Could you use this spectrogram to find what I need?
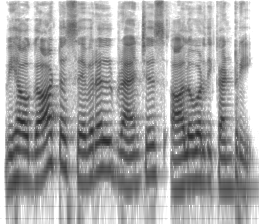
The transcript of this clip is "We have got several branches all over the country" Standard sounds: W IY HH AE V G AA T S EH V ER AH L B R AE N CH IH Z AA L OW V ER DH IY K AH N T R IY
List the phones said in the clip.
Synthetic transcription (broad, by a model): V IY HH AE V G AA T S EH V ER AH L B R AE N CH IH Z AA L OW V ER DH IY K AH N T R IY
